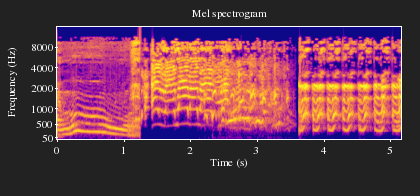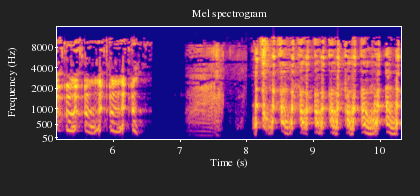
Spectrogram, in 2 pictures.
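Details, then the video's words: Dog making weird vocal sounds: a wavering, sliding howl-like whine opens, then a long run of rapid, pulsing yelps with rich harmonics, a brief silence, and another fast burst of rhythmic yips. "37 Weird Dog Sounds"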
